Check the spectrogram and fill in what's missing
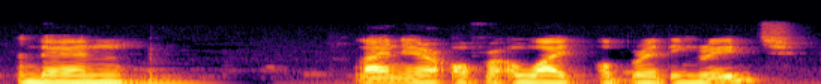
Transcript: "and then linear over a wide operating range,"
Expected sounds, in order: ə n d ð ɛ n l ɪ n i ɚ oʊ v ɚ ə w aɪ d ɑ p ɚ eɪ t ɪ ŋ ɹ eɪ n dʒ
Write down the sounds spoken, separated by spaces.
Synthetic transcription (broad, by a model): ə n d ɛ n l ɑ n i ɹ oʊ f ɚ ə w aɪ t ɑ p ɚ eɪ t ɪ ŋ ɹ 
